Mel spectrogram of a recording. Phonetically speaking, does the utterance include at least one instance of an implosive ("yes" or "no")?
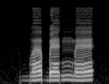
yes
